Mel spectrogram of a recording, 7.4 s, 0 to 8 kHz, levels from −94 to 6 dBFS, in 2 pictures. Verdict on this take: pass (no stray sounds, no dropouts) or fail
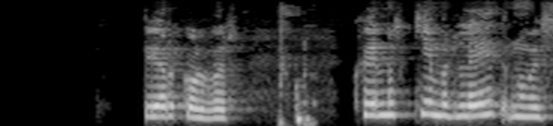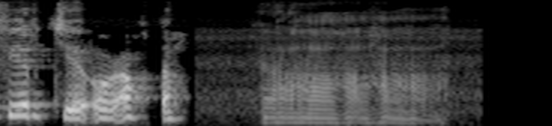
fail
